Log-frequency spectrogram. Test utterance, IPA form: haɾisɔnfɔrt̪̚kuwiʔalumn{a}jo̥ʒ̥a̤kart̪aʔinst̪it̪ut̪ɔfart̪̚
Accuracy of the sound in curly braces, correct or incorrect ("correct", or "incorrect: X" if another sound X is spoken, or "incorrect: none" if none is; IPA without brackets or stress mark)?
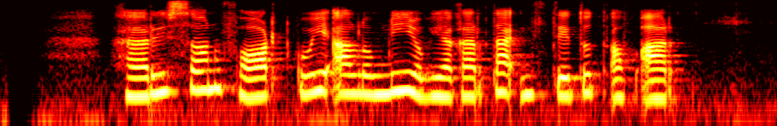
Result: incorrect: i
